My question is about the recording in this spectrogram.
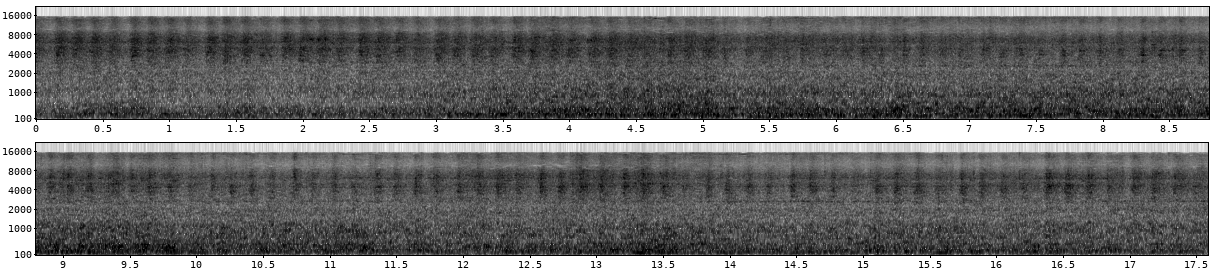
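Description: Rumble and clatter of a small-gauge steam train's wheels running on the rails, heard from aboard the train. It grows louder a few seconds in as the train rolls onto a wooden-decked bridge.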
